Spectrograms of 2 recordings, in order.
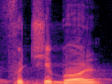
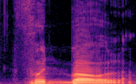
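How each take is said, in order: First: The word is pronounced the Brazilian Portuguese way. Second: The word is pronounced the English way. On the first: The word had become part of local speech. "c'est devenu le football" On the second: The word was still treated as foreign. "prononcer le mot du sport à l'anglaise"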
